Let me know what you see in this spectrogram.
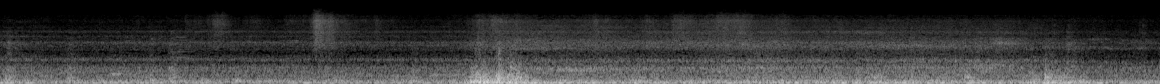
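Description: Running noise heard inside a JR East E233 series electric train car: a steady rumble of wheels on rail, with faint clicks from the track. About five seconds in, a louder rumble swells for about a second.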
